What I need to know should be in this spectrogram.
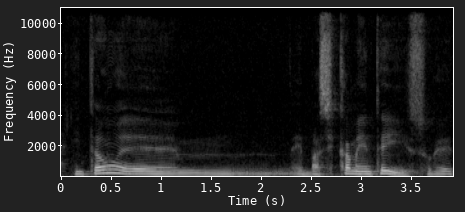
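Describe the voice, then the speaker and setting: Speaking at a fairly slow pace with a Bolivian accent, a man has a fairly high pitch and a dark, mellow tone. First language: Spanish (speaking Portuguese). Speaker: social services coordinator. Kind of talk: interview testimony. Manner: hesitant, with fillers.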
